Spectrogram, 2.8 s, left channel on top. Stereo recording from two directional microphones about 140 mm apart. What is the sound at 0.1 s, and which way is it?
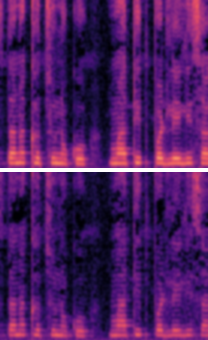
Speech, 35° left (ahead or behind).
